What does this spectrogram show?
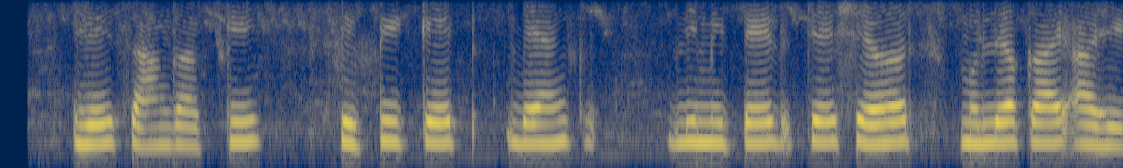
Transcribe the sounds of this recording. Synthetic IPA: ɦesaŋɡaki | siʈikeʈ | bɛ̃ŋk | limiʈeɽt͡ɕeɕəɦəɾmuljəkajaɦe

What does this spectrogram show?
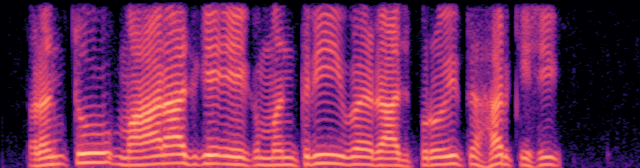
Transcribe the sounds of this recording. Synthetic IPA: pɐɾə̃nt̪umɐɦaːɾaːd͡ʒkeeːkmɐ̃nt̪ɾiʋeɾaːd͡ʒpɾoːɪt̪ɦɐɾkɪsi

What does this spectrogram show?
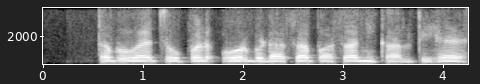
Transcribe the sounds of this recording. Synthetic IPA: t̪ɐbʋəɦt͡ʃoːpəɽɔːɾbɐɖaːsapaːsanɪka̰ːlt̪iɦɛː

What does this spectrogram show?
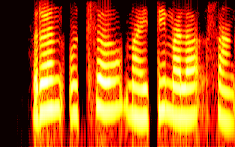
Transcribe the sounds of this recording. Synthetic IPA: ɾənut̪səʋmaɦit̪iməlasãŋɡ

